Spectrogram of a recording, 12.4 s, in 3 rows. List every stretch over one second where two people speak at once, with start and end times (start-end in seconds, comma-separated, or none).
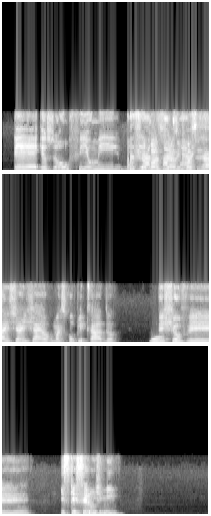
2.5-4.1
